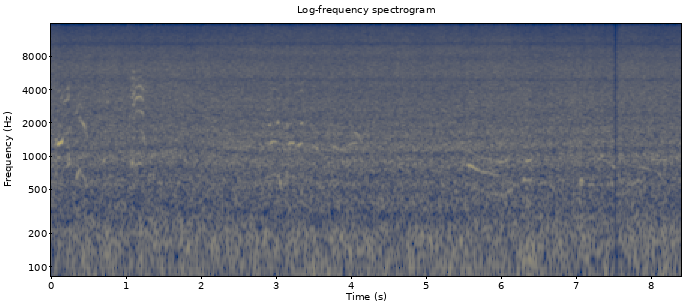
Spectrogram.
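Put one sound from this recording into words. Water rushes and roars loudly over rocks and a dam spillway close by.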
